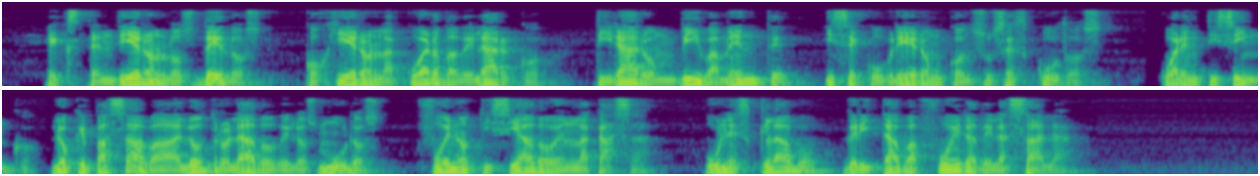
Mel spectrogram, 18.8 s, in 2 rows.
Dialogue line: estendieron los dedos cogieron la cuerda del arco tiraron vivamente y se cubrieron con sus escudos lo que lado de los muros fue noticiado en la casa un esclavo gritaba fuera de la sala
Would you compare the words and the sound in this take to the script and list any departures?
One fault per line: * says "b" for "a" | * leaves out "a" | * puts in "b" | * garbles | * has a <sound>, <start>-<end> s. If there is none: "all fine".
* puts in "pasaba al otro"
